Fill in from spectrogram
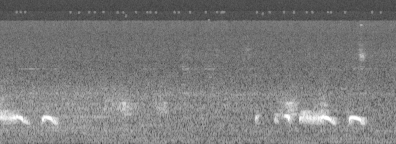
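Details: Decoy spotted dove cooing to lure wild doves, a few soft coos at the start, a quiet gap, then a fuller repeated cooing phrase with falling endings against a hissy background.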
